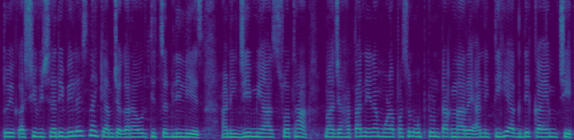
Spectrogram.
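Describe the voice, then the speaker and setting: A woman reading out the threats of a furious young woman avenging her family, in a menacing, deliberate way. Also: medium pitch, level tone, warm tone, lightly acted. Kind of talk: quoted lines in a serial recap.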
